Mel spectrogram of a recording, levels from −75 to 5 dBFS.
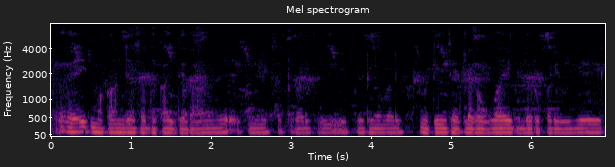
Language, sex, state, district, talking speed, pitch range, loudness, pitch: Hindi, male, Uttarakhand, Uttarkashi, 190 wpm, 105-110 Hz, -38 LUFS, 105 Hz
